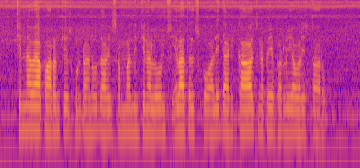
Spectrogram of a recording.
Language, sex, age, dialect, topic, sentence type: Telugu, male, 60-100, Telangana, banking, question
